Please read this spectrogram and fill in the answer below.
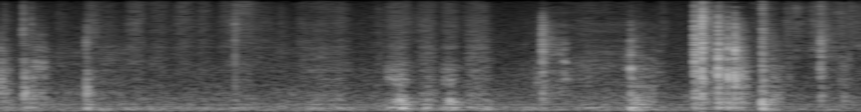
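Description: Paper being pressed and smoothed by hand onto a cardstock page: soft rustles, scrapes and light taps, with a louder flurry of crisp rustling about three and a half seconds in.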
